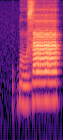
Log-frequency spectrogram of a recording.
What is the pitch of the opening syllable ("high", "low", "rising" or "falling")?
low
